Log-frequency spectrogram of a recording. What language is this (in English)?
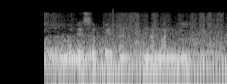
Eastern Balochi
